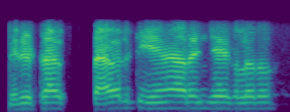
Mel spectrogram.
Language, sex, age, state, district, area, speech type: Telugu, male, 30-45, Telangana, Khammam, urban, conversation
